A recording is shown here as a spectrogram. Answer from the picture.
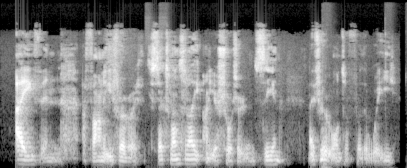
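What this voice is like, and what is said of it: British accent. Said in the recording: “I love your accent. ... I'm from the UK”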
